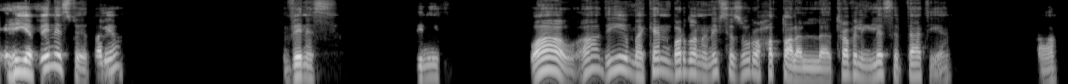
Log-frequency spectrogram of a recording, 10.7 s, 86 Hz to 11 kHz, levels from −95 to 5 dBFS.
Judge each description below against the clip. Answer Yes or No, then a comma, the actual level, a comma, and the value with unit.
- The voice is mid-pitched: Yes, medium, 165 Hz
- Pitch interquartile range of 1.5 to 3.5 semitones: No, average, 5.1 semitones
